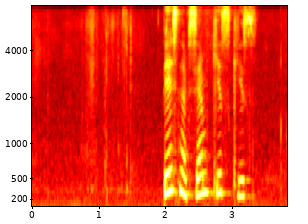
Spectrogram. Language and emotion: Russian, neutral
